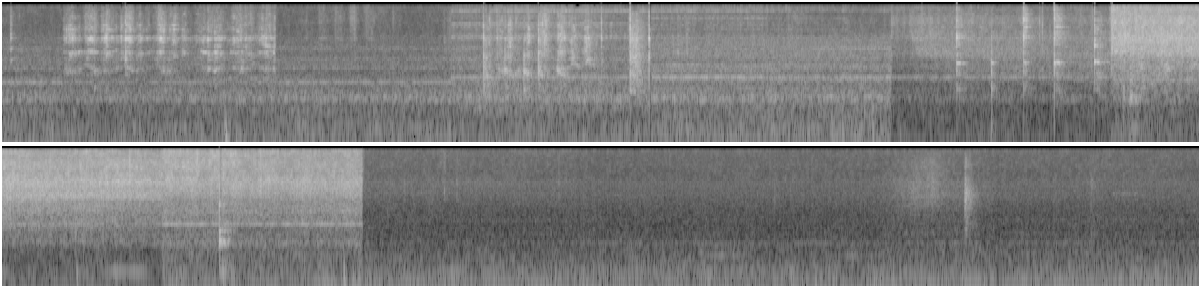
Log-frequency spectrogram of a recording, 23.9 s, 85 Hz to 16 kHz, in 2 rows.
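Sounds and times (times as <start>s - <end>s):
sauce sizzling in hot pan: 4.4s - 15.6s.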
